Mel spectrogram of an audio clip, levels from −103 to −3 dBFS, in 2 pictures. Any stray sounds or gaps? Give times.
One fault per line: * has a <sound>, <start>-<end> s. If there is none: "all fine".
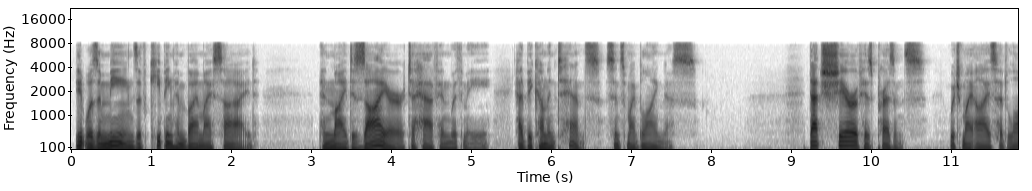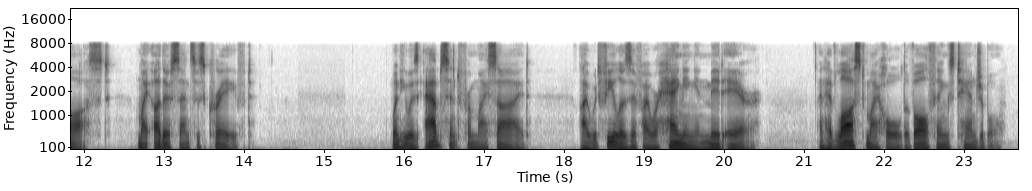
all fine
